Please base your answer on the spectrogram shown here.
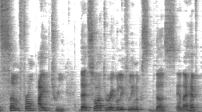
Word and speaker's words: Regolith: It's spelled R-E-G-O-L-I-T-H, Regolith.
